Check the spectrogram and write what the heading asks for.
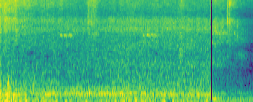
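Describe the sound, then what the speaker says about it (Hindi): Wind gusting steadily outdoors, a constant low roar buffeting the microphone with no voices. "बहुत मस्त हवा चल रही है"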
